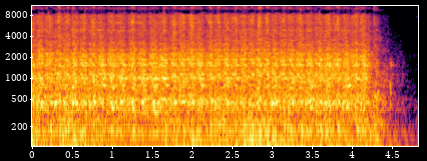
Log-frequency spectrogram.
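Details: 1966 Triumph Spitfire (Mk II per title, Mark I per owner) that won't idle and has timing, carburetor, throttle-linkage and battery problems: on choke during timing checks it runs uneven and sputtering with a rough fast-idle beat, then cuts out abruptly. Cause unconfirmed.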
